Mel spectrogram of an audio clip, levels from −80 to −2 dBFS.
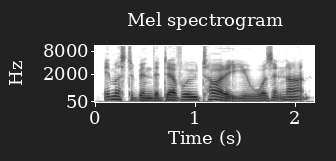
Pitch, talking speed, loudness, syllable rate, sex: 145 Hz, 355 wpm, -15 LUFS, 7.1 syllables/s, male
